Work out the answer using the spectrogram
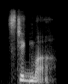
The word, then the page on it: stigma: Indian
